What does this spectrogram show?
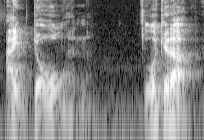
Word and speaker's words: Eidolon: burn spells you know maybe if this is idle on that's that's a lot more rough so funny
